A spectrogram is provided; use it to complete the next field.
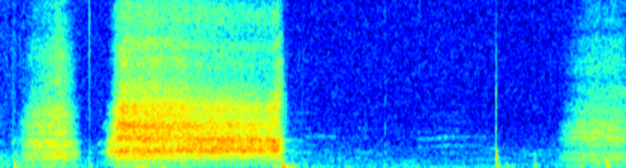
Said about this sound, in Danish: Og så midt i udåndingen, så skubber jeg min nederstøtte og min øverstøtte i, og så skubber jeg luften ud, og så bliver det lydløst. Det lyder sådan her.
